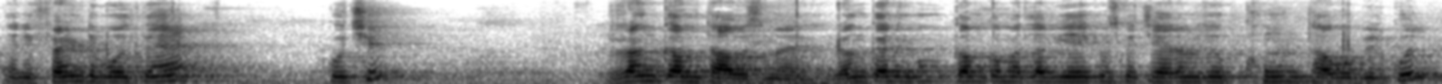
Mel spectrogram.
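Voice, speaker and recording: A man teaching a story chapter. He reads English lines slowly and then explains them in Hindi. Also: high voice, warm tone. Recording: echoey room with long reverb.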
